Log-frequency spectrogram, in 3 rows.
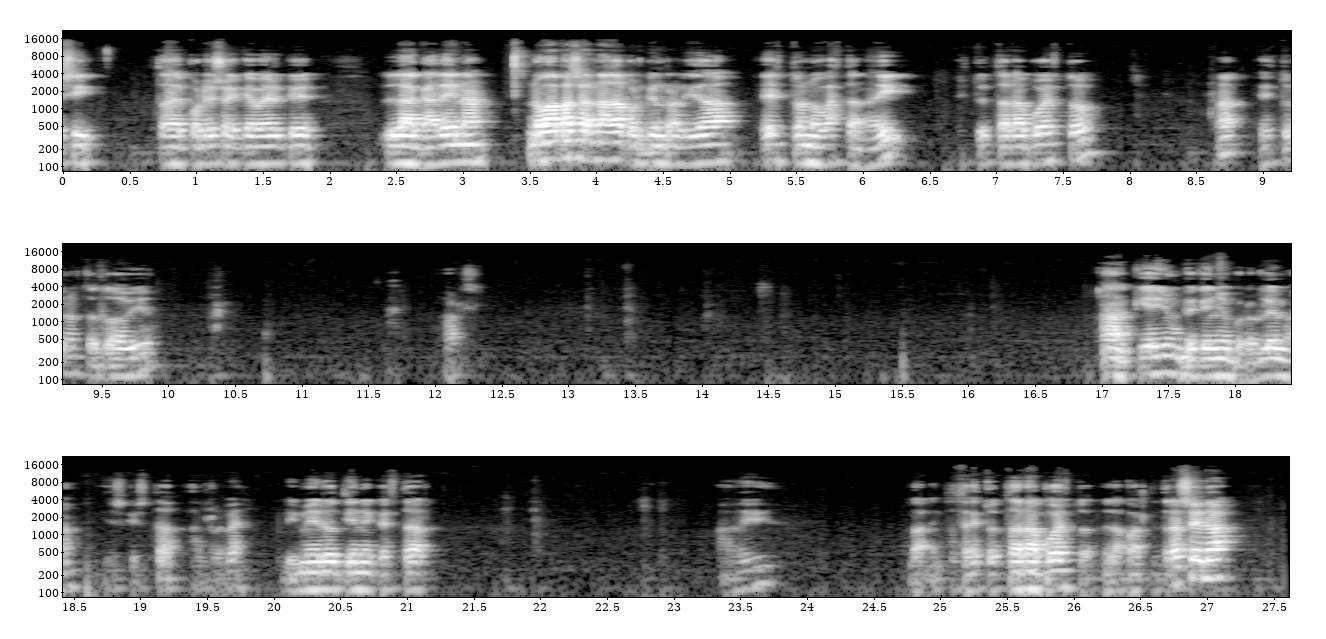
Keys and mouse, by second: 0.0 right click, 0.2-3.4 ctrl+middle drag, 2.1 g, 3.4 right click, 3.8 shift+middle click, 4.2 right click, 5.3 alt+q, 5.6-8.0 shift+middle drag, 6.4 g, 8.0 right click, 8.4 Tab, 8.6-9.2 right drag, 10.7 ctrl+p, 11.3-13.1 right drag, 13.1 Tab, 13.5-14.3 right drag, 14.3 g, 15.5 click, 16.8 Tab, 17.1-19.7 right drag, 19.7-21.0 drag, 21.0-21.7 right drag, 21.7 Tab, 22.8 r, 25.8 click, 26.3-27.6 middle drag.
